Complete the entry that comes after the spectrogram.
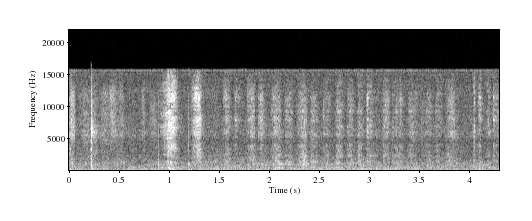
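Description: A pencil makes quick hatching strokes on the paper of a spiral sketchbook. There is a soft, bright, scratchy rasp with a sharp tick near the start and a couple of louder strokes around the one-second mark. After that, a steady run of quieter, rhythmic scratches continues to the end.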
